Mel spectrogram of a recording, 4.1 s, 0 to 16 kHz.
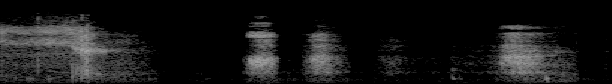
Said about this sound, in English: I told you, I warned you, yawn in aisle 4. Somebody get that brother some coffee.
